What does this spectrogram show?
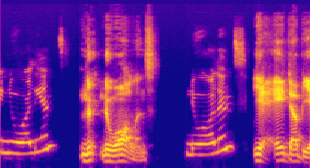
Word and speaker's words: New Orleans: you say it again how do you say New Orleans New Orleans New Orleans yeah awl awl awl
